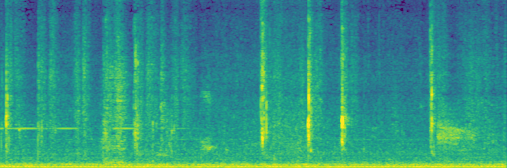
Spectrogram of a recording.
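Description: Chewing, with a few sharp clicks from a hand handling a clear plastic takeout container, over a steady low hum.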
